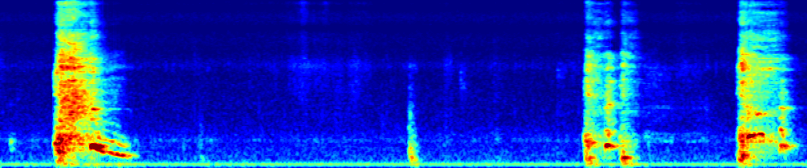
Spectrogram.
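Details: During a sudden-onset, long, worsening coughing fit bringing tears and repeated position changes: three harsh coughs, widely spaced with quiet gaps and a faint breath between; cough.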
